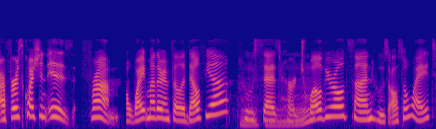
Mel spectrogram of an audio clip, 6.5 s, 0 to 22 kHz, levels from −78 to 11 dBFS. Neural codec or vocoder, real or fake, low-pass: none; real; 7.2 kHz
